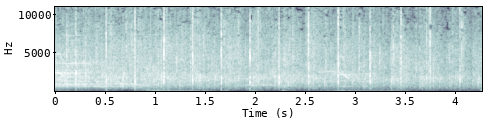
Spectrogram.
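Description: crowd, comedy club audience applause

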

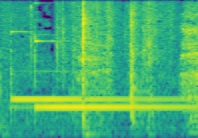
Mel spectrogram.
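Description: household object, doorbell chime ringing

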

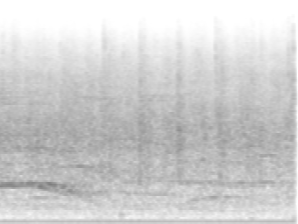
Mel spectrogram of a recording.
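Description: crowd, audience clapping hands

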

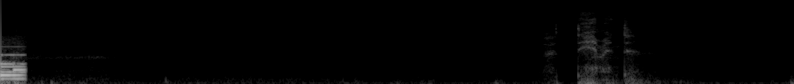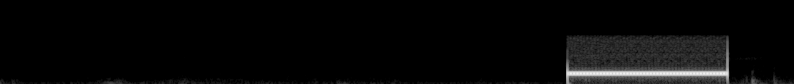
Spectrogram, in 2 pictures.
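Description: fault, dial tone

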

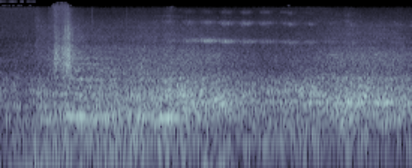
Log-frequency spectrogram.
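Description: vehicle, train arriving

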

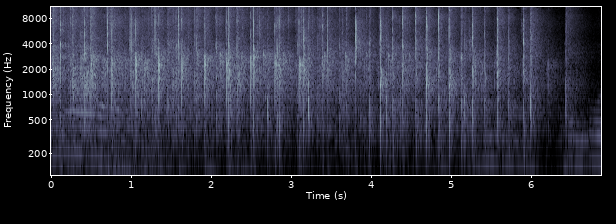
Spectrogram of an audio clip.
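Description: crowd, huge round of applause

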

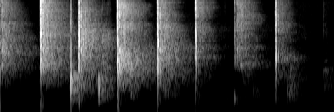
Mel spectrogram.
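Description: crowd, hand clapping applause

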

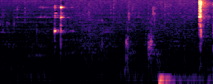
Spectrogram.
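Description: household object, coffee cup clinking

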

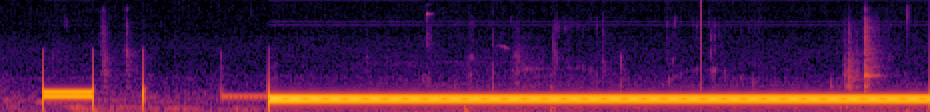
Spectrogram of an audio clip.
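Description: signal or alarm, phone call ringing tone

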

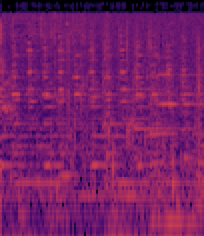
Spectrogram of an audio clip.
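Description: sound effect, horse hooves clip-clopping

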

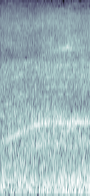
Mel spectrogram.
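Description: vehicle, loud bus passing by

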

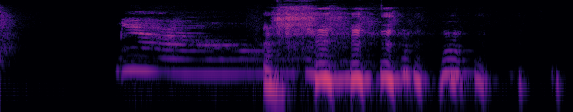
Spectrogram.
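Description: animal, cat meowing

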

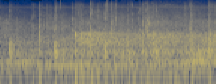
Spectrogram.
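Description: crowd, round of applause

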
